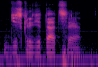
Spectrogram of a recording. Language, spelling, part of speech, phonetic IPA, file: Russian, дискредитация, noun, [dʲɪskrʲɪdʲɪˈtat͡sɨjə], Ru-дискредита́ция.ogg
- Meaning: discredit, discrediting; defamation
